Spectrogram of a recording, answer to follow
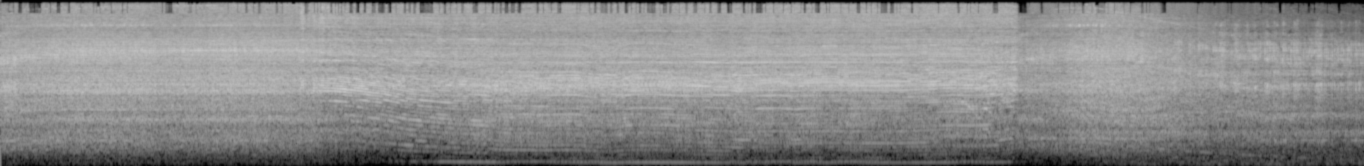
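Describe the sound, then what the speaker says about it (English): Cutoff wheel grinding through a bolt, a loud sustained harsh abrasive whine with a rising and falling pitch sweep midway, continuing alone for over a dozen seconds before the pitch changes near the end. "it cut off that bolt and it didn't even actually use the entire surface of the wheel"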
